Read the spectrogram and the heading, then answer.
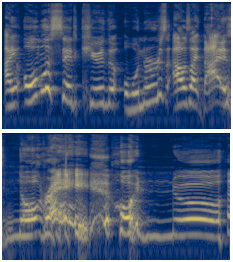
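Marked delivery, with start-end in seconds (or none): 2.5-5.7 loud, drawn-out laughing dismay; real laughter. Real, not acted. Speaker caught saying the wrong word, laughing dismay. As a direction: crack up loudly over your own blunder.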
